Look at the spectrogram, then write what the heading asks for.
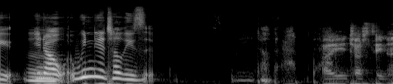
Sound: whispers

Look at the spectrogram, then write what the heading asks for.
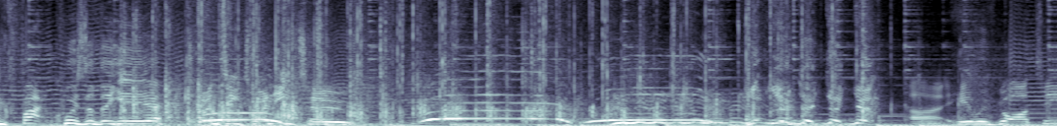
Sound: men clapping and cheering

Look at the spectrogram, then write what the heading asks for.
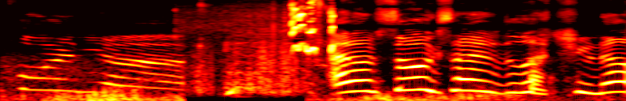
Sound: tape fast forwarding

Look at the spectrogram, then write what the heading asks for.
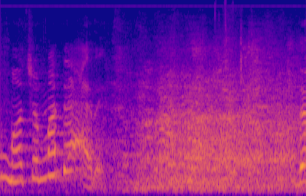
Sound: laughter

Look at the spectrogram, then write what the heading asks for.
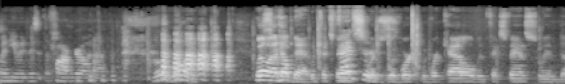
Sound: laughter

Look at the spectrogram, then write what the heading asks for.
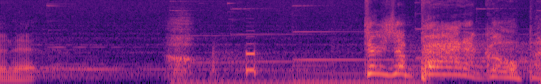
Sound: gasps

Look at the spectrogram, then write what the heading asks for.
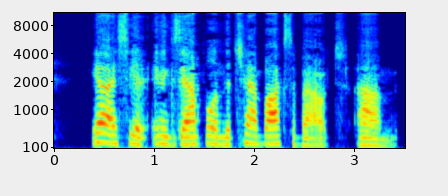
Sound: voiceover

